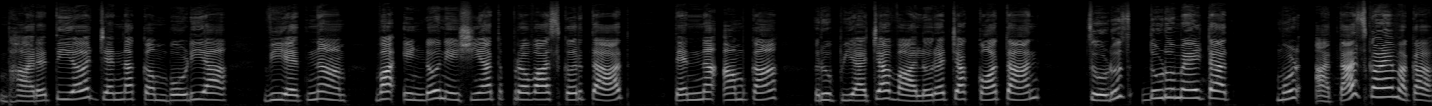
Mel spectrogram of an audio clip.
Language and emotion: Goan Konkani, happy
